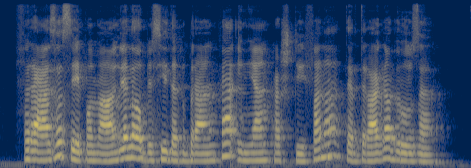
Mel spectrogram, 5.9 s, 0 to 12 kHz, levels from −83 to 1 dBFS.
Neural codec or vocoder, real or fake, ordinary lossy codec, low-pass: codec, 44.1 kHz, 2.6 kbps, SNAC; fake; none; 10.8 kHz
